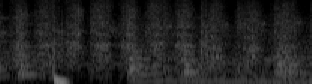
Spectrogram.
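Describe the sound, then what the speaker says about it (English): A wooden skewer scrapes across dried paint to etch lines, making soft, rough scratching and rubbing strokes close up over a faint low hum. "I'll use a wooden skewer to etch a message on the paint. The skewer will scrape it off."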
